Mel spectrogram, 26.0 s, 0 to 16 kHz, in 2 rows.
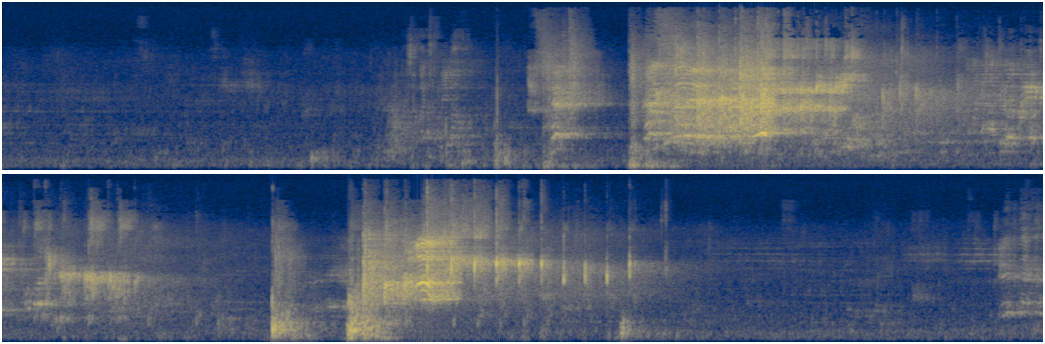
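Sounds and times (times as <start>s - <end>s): voices: 7.9s - 16.0s, 16.8s - 21.4s
people clapping: 8.0s - 15.6s, 17.5s - 21.4s.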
